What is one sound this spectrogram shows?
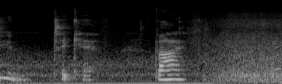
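A young woman speaks cheerfully and close by.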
